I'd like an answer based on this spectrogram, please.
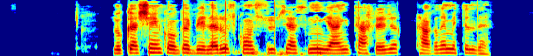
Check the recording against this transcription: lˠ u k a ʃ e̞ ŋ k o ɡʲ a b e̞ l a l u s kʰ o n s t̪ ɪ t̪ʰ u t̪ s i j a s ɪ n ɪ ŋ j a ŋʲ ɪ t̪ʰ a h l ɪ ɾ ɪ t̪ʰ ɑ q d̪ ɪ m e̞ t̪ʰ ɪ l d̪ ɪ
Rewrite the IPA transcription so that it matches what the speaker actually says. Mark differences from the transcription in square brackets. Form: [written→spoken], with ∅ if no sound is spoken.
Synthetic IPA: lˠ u k a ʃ e̞ ŋ k o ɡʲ a b e̞ l a [l→ɾ] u s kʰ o n s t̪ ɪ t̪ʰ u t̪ s i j a s ɪ n ɪ ŋ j a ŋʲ ɪ t̪ʰ a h [l→ɾ] ɪ ɾ ɪ t̪ʰ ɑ q d̪ ɪ m e̞ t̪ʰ ɪ l d̪ ɪ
